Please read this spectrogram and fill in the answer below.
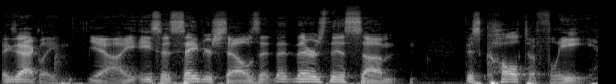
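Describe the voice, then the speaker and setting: Vocal fry, lively intonation and a fairly slow pace. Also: man, medium pitch for a man. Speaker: podcast co-host, former pastor. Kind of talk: discussion of theology, conversational teaching.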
